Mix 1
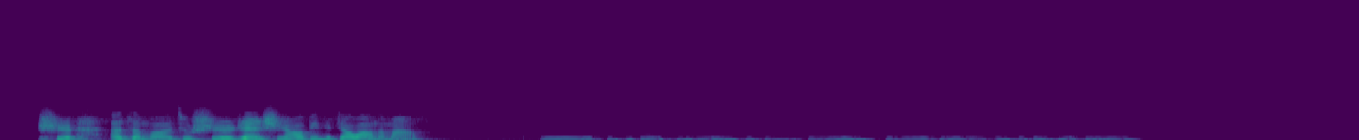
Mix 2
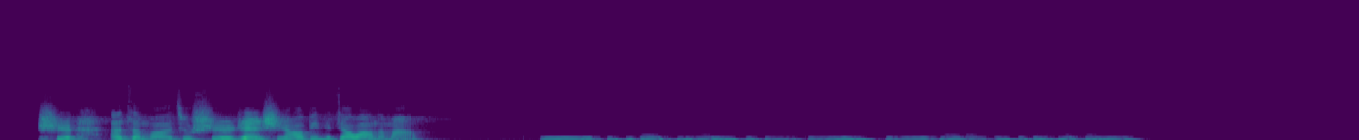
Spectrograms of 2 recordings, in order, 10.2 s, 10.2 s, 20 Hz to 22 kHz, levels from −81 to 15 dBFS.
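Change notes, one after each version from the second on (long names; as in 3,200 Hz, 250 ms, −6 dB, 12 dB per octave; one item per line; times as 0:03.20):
first voice: remove high-frequency loss of the air 360 metres
second voice +10.5 dB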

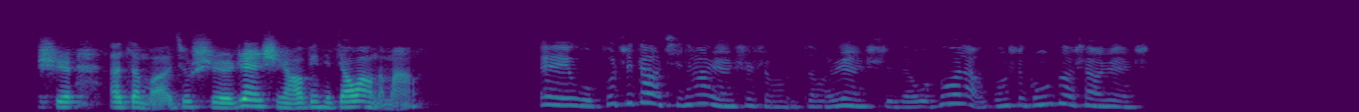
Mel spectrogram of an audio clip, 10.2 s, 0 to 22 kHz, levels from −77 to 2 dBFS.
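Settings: second voice: remove inverse Chebyshev low-pass filter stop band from 2,100 Hz, stop band 70 dB
master: remove high-frequency loss of the air 73 metres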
